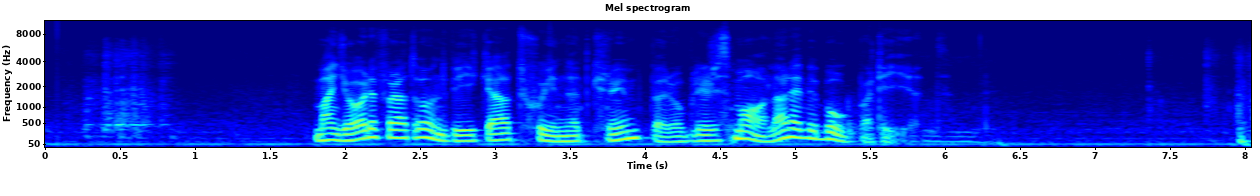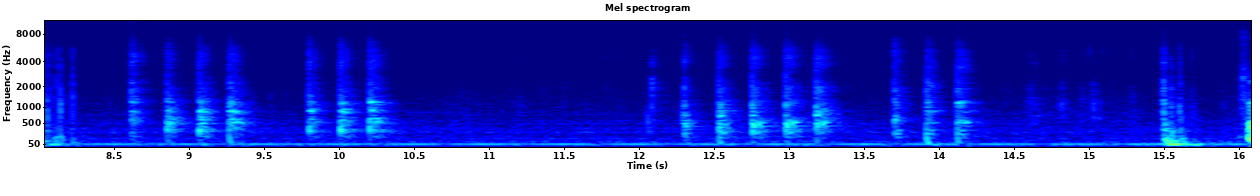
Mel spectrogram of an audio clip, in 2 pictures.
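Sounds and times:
small hammer tapping nails: 0:08.6 - 0:10.4.

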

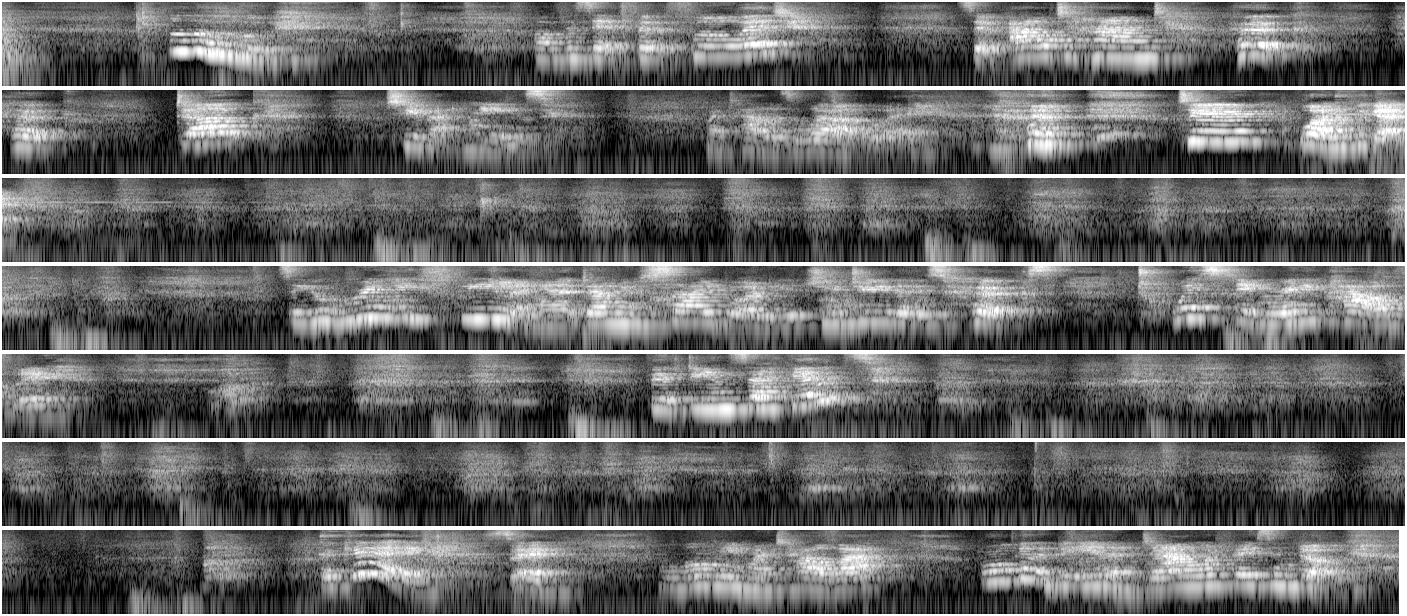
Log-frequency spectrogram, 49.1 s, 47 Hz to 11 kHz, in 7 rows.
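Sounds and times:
bare feet thudding on floor: 0:15.4 - 0:16.9, 0:18.0 - 0:20.3, 0:29.9 - 0:34.5.

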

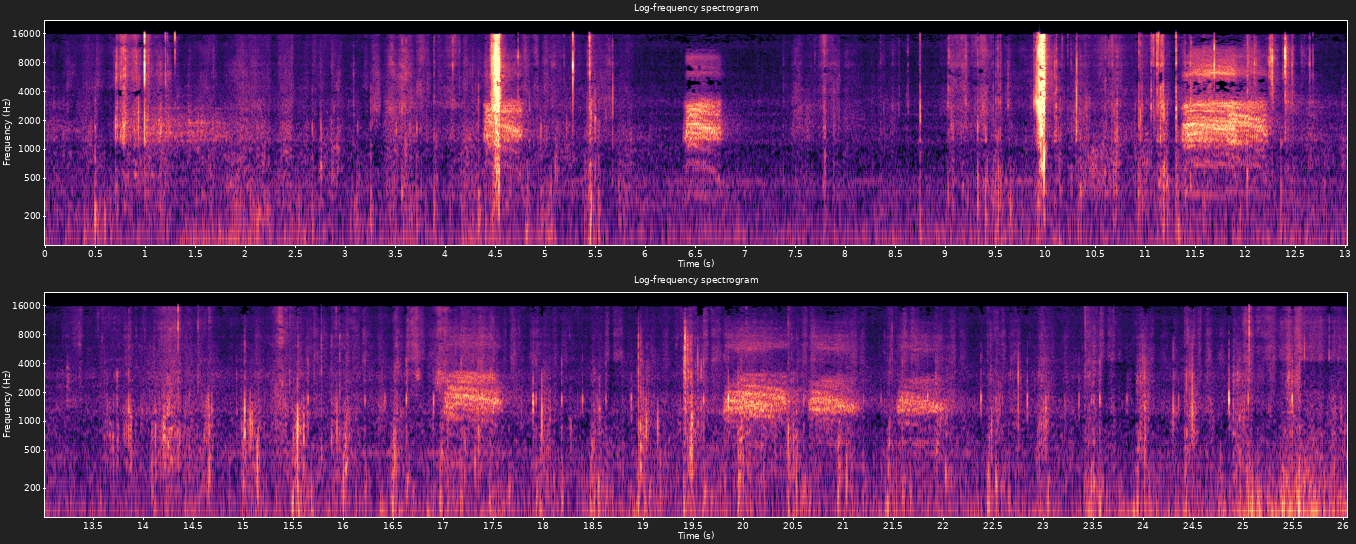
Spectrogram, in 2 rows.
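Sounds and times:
footsteps on gravel: 0:00.0 - 0:06.0, 0:09.1 - 0:26.0
bird harsh rasping calls: 0:04.4 - 0:04.9, 0:06.4 - 0:06.9, 0:11.4 - 0:12.3, 0:17.0 - 0:17.8, 0:19.8 - 0:22.0.

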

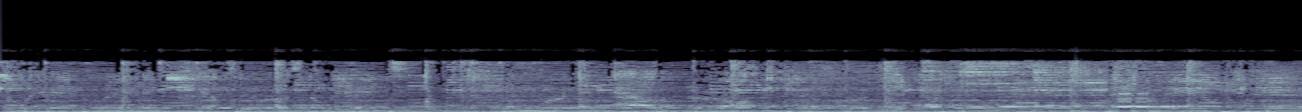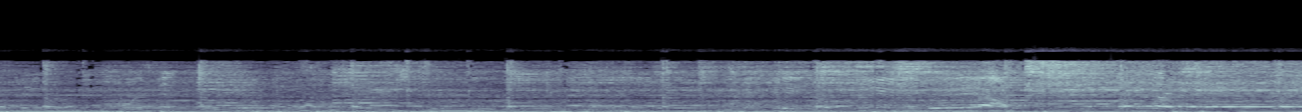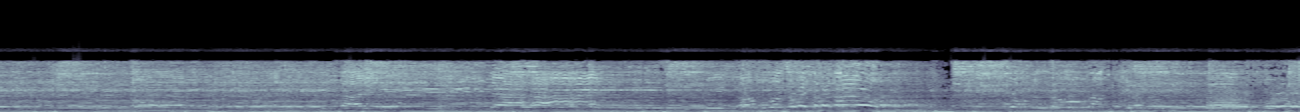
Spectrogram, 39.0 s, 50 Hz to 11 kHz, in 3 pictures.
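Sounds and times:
live rock band playing: 0:00.0 - 0:39.0
man singing: 0:00.0 - 0:39.0.

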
